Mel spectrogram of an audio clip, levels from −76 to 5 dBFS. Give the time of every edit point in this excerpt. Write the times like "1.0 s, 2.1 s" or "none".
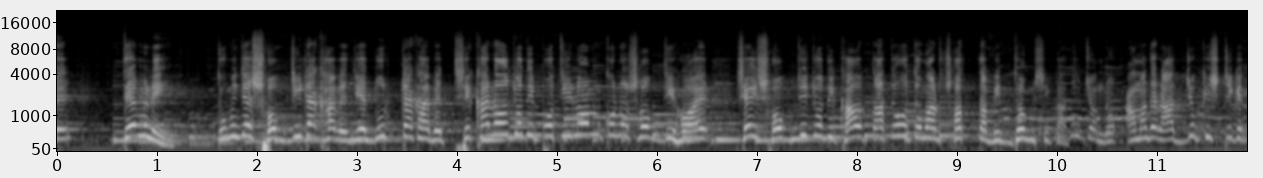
10.3 s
